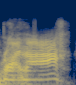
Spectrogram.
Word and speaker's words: Branagh: Is it Branagh? Yeah. Branagh? That's exactly right.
